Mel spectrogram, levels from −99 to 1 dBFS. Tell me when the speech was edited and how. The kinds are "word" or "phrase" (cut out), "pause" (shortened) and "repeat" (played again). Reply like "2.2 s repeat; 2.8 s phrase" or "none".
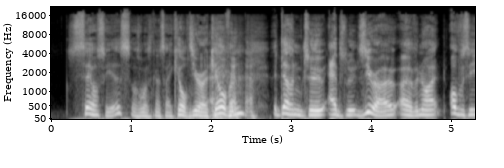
1.7 s word; 3.1 s word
